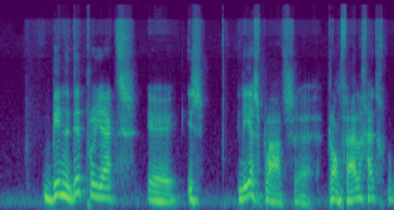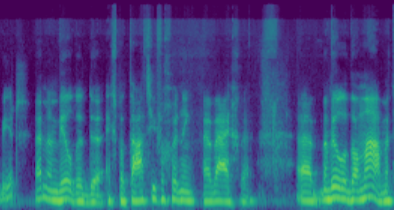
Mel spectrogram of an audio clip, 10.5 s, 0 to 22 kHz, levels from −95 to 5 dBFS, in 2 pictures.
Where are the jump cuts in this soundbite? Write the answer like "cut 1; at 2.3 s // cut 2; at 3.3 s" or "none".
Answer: none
